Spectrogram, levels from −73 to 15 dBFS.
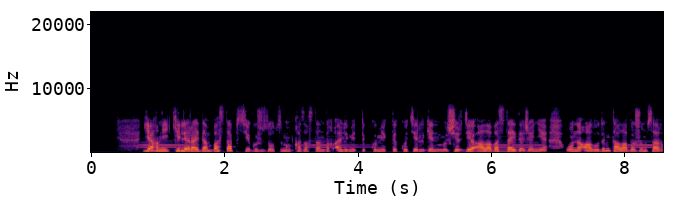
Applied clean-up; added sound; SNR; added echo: classical method spectral subtraction.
